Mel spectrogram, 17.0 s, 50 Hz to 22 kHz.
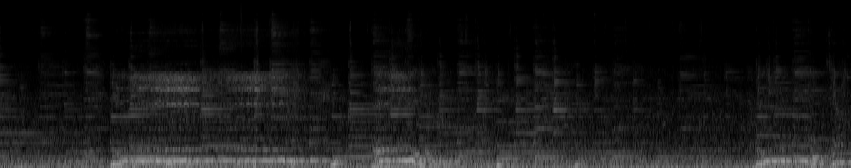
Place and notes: Legislative Yuan, Taiwan - Protest songs
Protest songs, Antinuclear, Zoom H4n+ Soundman OKM II, Best with Headphone( SoundMap20130526- 7)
